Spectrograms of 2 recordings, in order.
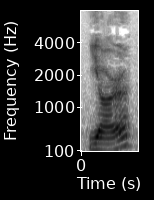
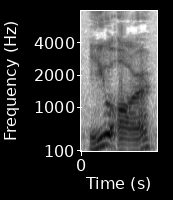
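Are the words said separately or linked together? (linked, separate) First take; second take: linked; separate. First: The two words run together into one syllable. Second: The two words are said separately and fully.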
